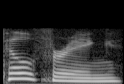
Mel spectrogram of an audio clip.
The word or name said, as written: pilfering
